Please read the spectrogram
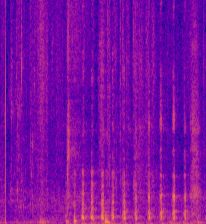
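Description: Cloth diapers being kneaded and scrubbed by hand in water in a plastic washing bowl: quick, rhythmic squishing and sloshing, about five strokes a second, starting a little past the first second.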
